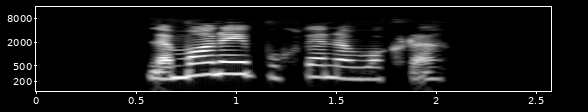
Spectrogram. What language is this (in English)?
Pashto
